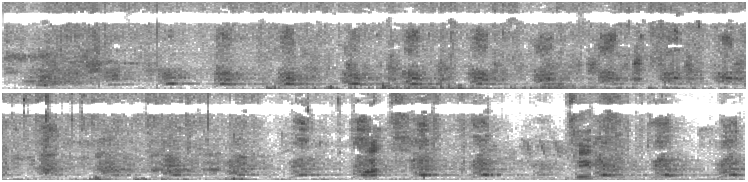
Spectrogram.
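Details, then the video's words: Belgian Malinois named Thor during a field day of obedience and control training, barking in a rapid, uneven series of sharp blasts over several seconds, with a handler's short spoken commands and outdoor background noise. "Pastor Belga Malinois - Obediência e controle. Dia de treino em campo"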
